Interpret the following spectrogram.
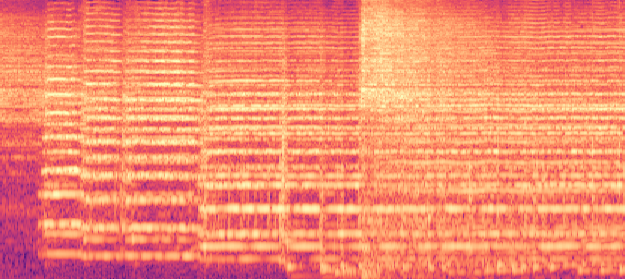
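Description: Marching band brass section entering loudly about half a second in with held chords that step through several changes. Near the middle a sudden full-band hit lands with deep percussion, and the brass holds a loud chord over the drums to the end.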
